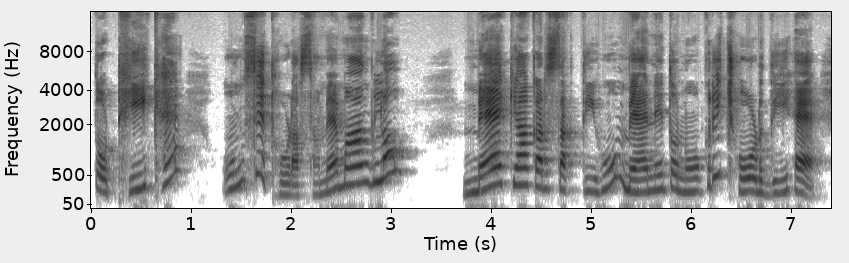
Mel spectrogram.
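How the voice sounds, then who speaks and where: A woman's voice: fairly high pitch, very animated, slow pace. A woman voicing a fed-up working wife in a moral story, reproachful and sarcastic. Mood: firm, fed up.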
